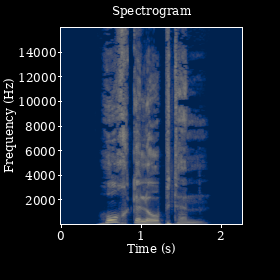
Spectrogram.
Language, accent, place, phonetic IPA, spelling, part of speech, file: German, Germany, Berlin, [ˈhoːxɡeˌloːptəm], hochgelobtem, adjective, De-hochgelobtem.ogg
- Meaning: strong dative masculine/neuter singular of hochgelobt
